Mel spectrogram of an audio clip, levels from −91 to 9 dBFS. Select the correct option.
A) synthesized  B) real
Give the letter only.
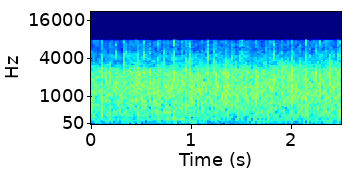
B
